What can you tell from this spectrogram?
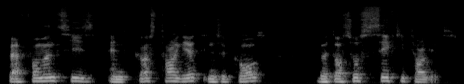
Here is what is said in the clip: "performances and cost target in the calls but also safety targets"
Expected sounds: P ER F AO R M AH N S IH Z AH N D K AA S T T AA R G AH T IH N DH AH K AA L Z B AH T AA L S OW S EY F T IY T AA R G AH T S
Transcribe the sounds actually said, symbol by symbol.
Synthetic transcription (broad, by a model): P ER F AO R M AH N S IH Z AH N D K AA S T T AA R G AH T IH N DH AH K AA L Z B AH T AA L S OW S EY F T IY T AA R G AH T S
